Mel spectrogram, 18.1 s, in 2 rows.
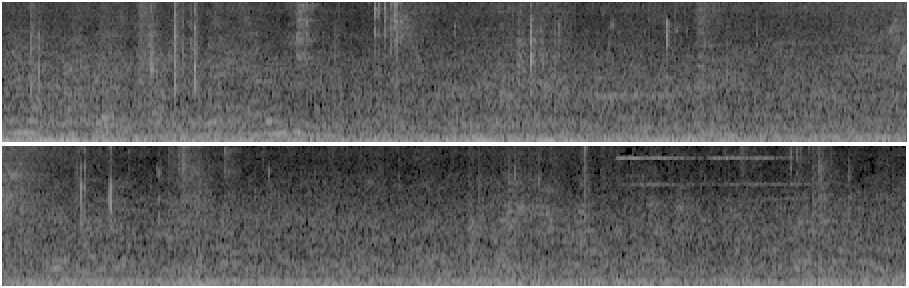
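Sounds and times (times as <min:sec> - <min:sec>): soft chewing: 0:01.2 - 0:08.2, 0:09.6 - 0:15.2, 0:16.4 - 0:18.0.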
